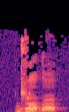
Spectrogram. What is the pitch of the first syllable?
falling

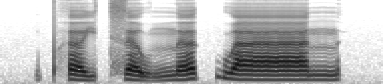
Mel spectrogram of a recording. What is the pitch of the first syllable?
low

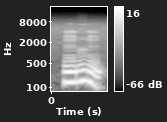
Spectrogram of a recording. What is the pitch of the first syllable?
falling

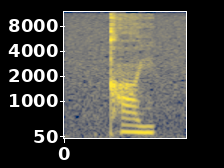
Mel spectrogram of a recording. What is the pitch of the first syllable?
low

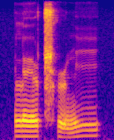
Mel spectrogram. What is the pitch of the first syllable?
rising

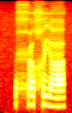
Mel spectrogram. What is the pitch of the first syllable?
high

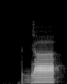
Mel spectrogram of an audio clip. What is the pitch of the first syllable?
low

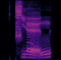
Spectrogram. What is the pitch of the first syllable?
low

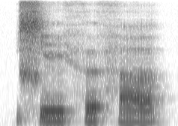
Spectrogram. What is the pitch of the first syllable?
high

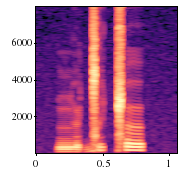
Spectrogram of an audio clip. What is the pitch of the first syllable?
low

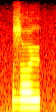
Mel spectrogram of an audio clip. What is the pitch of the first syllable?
high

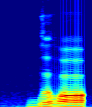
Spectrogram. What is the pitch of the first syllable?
falling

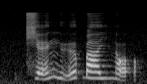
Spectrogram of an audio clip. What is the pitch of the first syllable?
rising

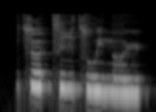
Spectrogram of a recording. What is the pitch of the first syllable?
high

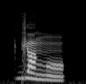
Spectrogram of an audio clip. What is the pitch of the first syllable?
falling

